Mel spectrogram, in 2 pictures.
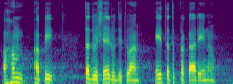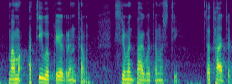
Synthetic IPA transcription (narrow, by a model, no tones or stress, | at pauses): ɐ̰ɦɐmɐpi | t̪ɐd̪ʋiʃɐjɾud̪ʱit̪ʋaːneːt̪ɐt̪ʰɐpɾɐkaːɾeːnɐmɐmɐɐt̪iʋɐpɾijɐɡɾɐ̰nt̪ʰɐ̰m | ʃɾimɐt̪̚bʱaːɡʋɐt̪ɐmɐst̪ʰḭt̪ɐt̪ʰaːt͡ʃɐ̰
